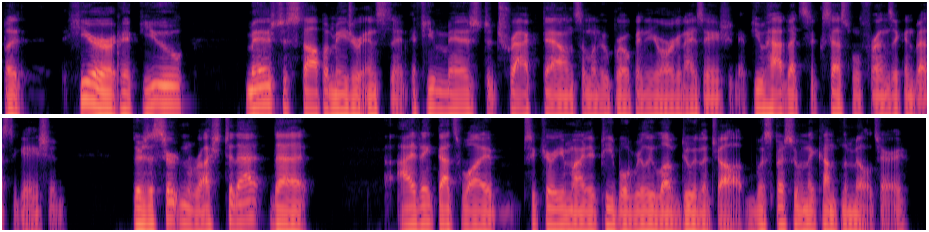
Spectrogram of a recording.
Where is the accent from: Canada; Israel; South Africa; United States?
Canada; I'm in Canada. I'm Canadian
